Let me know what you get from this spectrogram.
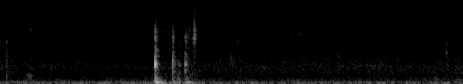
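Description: Close-up chewing and mouth sounds of someone eating stewed chicken and cabbage, mostly soft, with one sharp loud click about a second and a half in and a couple of smaller ones just after, over a low steady hum.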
